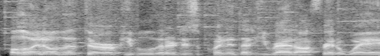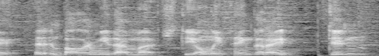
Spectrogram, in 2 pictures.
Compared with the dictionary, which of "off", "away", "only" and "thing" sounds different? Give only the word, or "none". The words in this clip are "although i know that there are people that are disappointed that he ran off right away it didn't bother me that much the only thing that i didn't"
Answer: none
